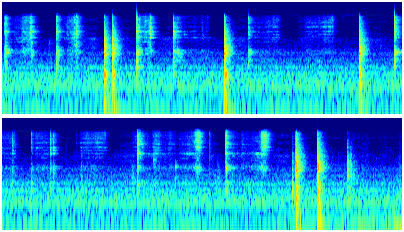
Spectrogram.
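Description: A spatula scrapes and taps against a metal saucepan.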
